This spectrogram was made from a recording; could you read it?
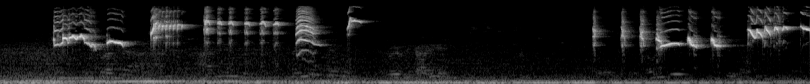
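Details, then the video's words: Orange-headed thrush after its moult, song meant to make birds more aggressive: varied, loud high phrases of sharp chips, slurred whistles and fast stuttered notes, a quiet pause midway, then another lively burst. "Pancingan Suara Burung ANIS MERAH Pasca Mabung"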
